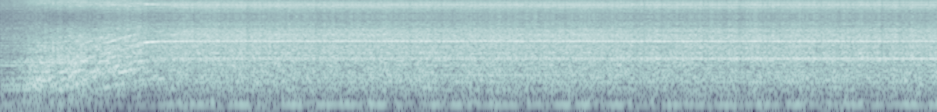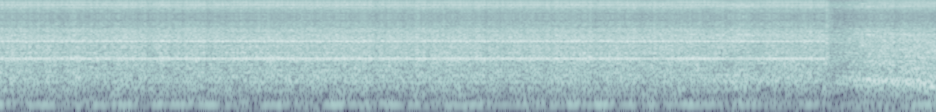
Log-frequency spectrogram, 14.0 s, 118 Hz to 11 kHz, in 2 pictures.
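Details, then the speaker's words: Colchester Mascot lathe main spindle at the fastest speed run with the chuck on; smooth constant high-speed whir, clean steady tone, no knocks or grinding. Spindle and gears running normally. "yeah it's 12200 so that's as fast as I'm going to go with that Chuck on"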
